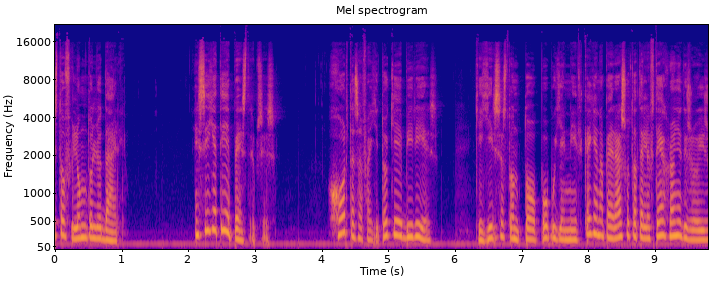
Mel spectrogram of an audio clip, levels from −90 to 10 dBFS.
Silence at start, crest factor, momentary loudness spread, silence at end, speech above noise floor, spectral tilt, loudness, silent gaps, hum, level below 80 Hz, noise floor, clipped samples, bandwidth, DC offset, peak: 0 s; 14 dB; 9 LU; 0 s; 27 dB; -5 dB/octave; -20 LUFS; none; none; -56 dBFS; -46 dBFS; under 0.1%; 17.5 kHz; under 0.1%; -6 dBFS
